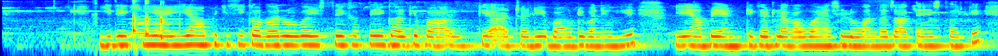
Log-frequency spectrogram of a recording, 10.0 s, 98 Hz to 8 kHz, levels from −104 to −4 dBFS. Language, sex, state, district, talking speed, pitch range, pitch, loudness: Hindi, female, Chhattisgarh, Kabirdham, 200 wpm, 225-240 Hz, 230 Hz, -28 LUFS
